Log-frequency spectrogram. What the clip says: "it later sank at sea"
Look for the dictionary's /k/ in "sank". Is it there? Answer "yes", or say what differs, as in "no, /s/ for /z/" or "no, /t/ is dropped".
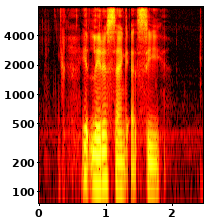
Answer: yes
